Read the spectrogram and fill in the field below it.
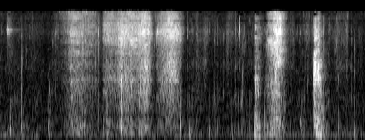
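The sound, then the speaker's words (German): A dog named Penny pants in quick, breathy bursts mixed with wet licking and smacking sounds, fairly soft and irregular, with no one speaking. “Ne, doch, man hört es aber schnaufen und lecken.”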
